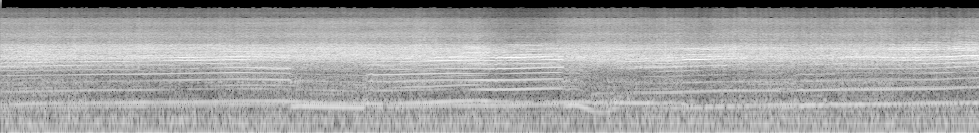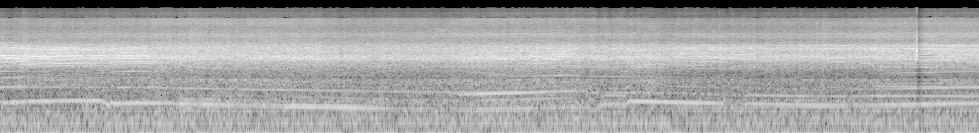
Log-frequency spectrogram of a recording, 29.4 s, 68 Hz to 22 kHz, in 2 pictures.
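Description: Kawasaki Z900's inline-four engine heard from on board while riding hard, its note holding, gliding and stepping up and down several times with throttle and gear changes, over a steady rush of wind on the microphone.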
